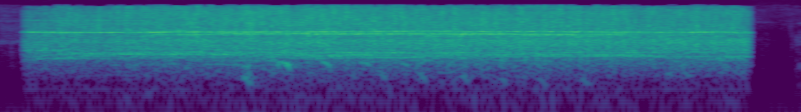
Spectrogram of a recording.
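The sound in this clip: Studio audience applause, a loud, uniform burst of clapping that starts and cuts off abruptly, with a steady high tone running beneath it.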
